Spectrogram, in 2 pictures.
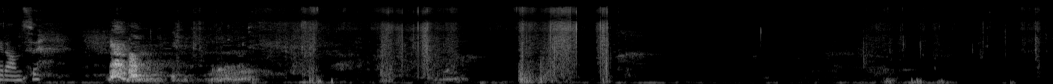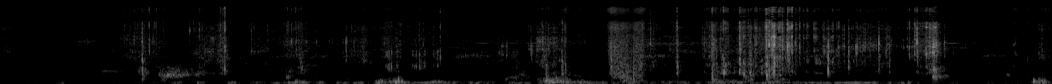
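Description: Footsteps crunch over loose rubble and debris.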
